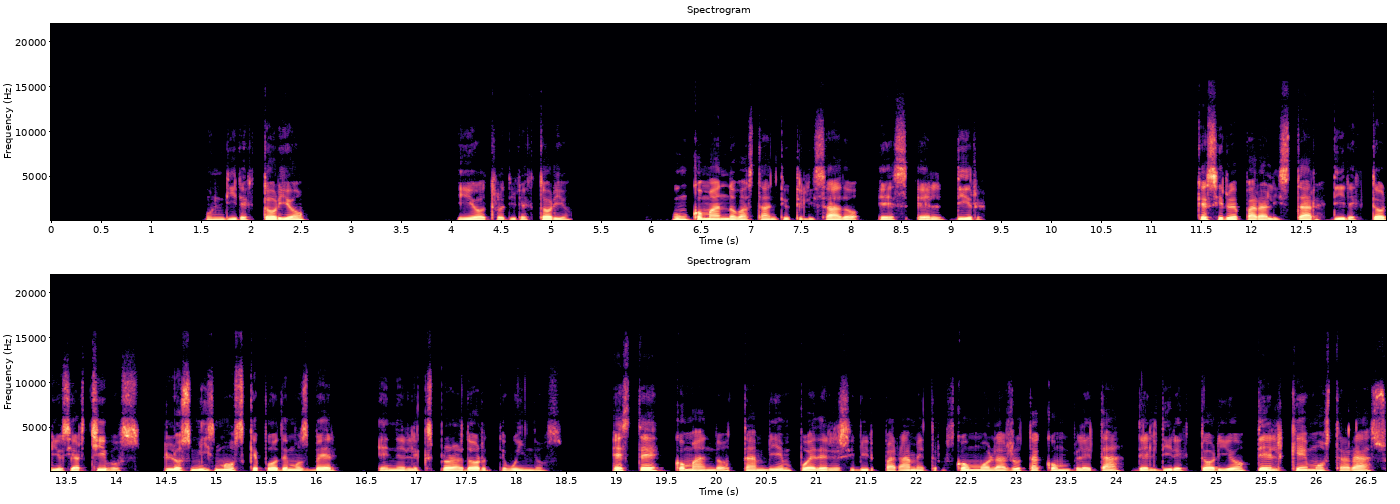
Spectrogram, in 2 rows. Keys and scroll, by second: 0.0 Right, 0.3 Right, 1.1 shift+Right, 1.3 shift+Right, 1.5 shift+Right, 1.7 shift+Right, 1.9 shift+Right, 3.0 Right, 3.7 shift+Right, 4.0 shift+Right, 4.6 End, 9.9-10.9 typing, 11.2 Return.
